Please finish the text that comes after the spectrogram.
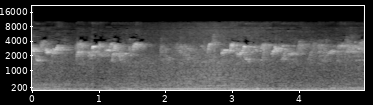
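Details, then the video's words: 'Rê cầu' song of a kept red-whiskered bulbul: lively, overlapping chattering and whistled phrases running almost without pause, bright and slightly rising in places, with faint low hum beneath. "Nết Rê cầu đẹp và khuôn mặt dữ của chào mào"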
